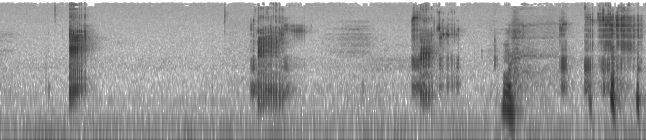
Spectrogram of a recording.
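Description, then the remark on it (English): A person blows a series of wet, sputtering mouth-made fart noises, about five short bursts spaced irregularly, loud, with no speech. “He also farts a lot, right?”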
